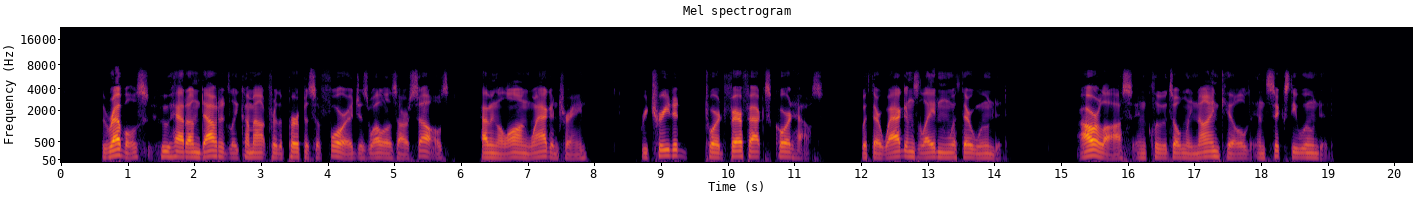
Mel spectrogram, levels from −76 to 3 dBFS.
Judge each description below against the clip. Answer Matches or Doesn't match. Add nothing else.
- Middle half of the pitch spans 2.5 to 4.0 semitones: Matches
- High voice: Doesn't match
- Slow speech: Matches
